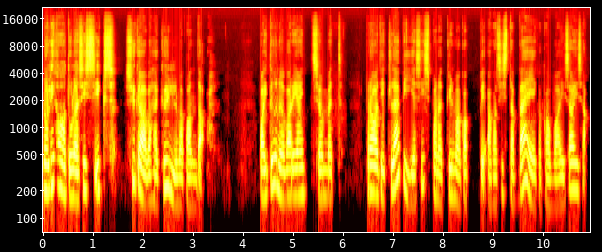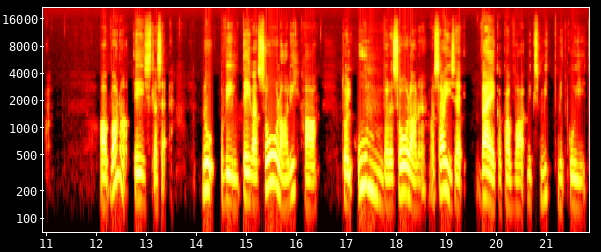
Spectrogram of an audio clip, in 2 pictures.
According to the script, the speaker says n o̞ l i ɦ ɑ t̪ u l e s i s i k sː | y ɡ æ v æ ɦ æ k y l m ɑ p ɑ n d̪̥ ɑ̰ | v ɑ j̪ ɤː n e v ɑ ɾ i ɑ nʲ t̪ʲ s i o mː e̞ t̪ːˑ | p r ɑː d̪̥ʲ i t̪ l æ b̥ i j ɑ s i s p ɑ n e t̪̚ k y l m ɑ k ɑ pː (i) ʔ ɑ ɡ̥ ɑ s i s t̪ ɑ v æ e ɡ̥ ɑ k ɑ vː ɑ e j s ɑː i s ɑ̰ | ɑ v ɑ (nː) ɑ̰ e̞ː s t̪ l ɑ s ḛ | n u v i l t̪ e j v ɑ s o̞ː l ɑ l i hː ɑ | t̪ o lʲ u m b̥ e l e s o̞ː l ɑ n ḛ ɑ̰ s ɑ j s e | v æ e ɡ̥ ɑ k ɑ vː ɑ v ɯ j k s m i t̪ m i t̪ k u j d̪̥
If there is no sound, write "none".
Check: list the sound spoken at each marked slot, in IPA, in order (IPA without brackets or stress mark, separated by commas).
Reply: i, n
